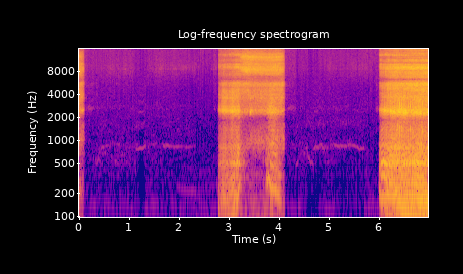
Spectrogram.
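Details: Two loud, rough, gurgling snores separated by silent gaps; snoring.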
